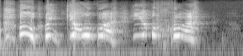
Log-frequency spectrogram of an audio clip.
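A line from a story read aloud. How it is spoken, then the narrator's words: Frightened loud screaming. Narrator (Chinese): 几个小妖怪……吓得哇哇大喊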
